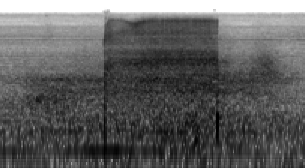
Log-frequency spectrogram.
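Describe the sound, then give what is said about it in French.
A bright, hissing whir from a battery charging in a car whose electric motor drives the front axle. It switches on with a click, holds steady for about one and a half seconds, then cuts off with another click over low background rumble. “Alors, ce que vous entendez, c'est la pile. Ah, d'accord, qui charge.”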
